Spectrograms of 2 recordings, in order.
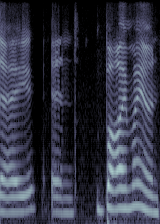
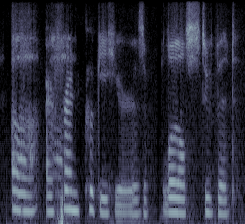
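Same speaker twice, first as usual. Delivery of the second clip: secretive, close half-whisper; 4 dB quieter than usual. A game narrator voices a character leaning in to half-whisper into someone's ear. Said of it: "I'm gonna whisper to his ear".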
